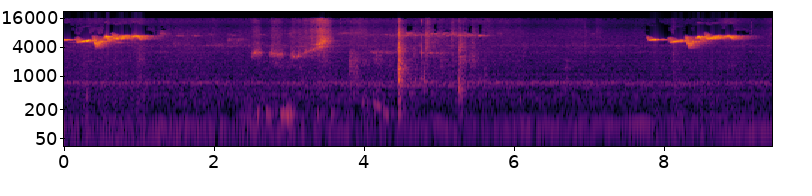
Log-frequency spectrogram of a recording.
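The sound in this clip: A bird singing its short, repeated territorial phrase: a high, bright, warbled burst at the start and again near the end, with quieter scattered noises in the gap between.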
